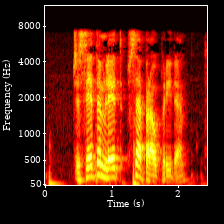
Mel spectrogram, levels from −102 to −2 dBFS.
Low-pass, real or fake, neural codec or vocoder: 7.2 kHz; real; none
